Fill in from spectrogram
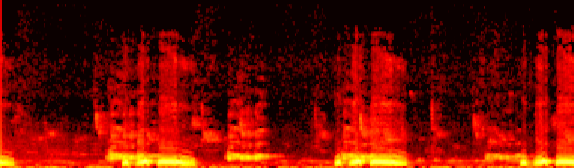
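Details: Repeated spotted dove song for luring other doves to call: three throaty, rolling coo phrases about every two and a half seconds, each preceded by softer hooting, with low background rumble.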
